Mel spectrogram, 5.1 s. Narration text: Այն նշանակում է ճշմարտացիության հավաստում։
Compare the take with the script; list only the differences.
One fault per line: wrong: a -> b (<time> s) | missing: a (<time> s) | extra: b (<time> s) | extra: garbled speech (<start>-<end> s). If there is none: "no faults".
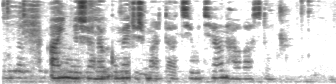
no faults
